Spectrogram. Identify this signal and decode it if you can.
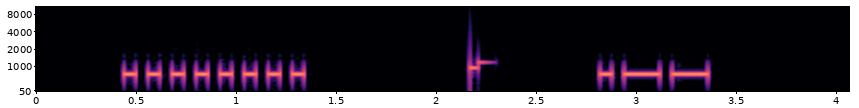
Morse code, heard as a keyed tone, about 20 wpm, 700 Hz. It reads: <HH> W
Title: Single Character (Letter:Number:Punctuation:Prosign) - Rapid-Fire - 20wpm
